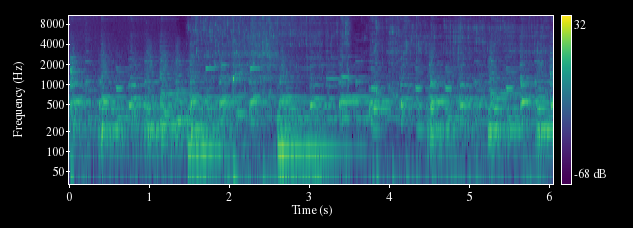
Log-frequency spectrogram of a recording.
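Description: Red wine pours in a continuous gurgling stream into clementine syrup for mulled wine, with a steady liquid rush and splashy texture throughout, close and fairly loud with no talk.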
